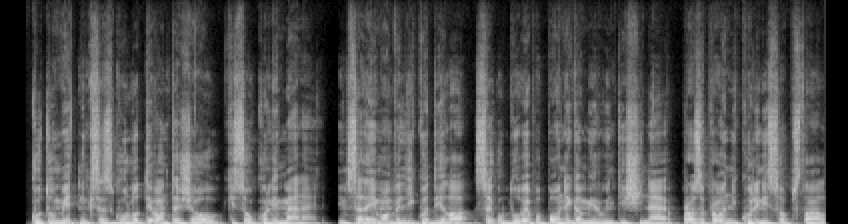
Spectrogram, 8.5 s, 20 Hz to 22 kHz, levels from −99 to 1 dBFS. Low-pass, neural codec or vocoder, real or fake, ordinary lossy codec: none; none; real; none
